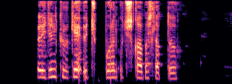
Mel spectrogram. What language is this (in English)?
Uyghur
